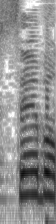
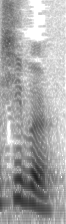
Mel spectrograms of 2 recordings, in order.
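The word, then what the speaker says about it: sever: 세 발음 잘하셔야 돼. 이거 시 이렇게 읽는 사람이 있는데 그런 사람이 문자 보내면 그냥 시ver 시요.네 이렇게 하시고요.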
